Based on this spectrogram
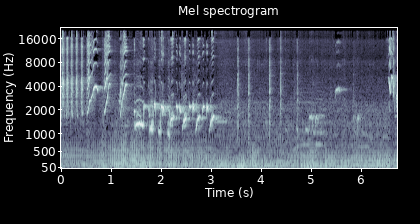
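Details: Provoked white-rumped shama delivering rapid clear whistles in quick runs, with sharp clicking noises and a low background hum.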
